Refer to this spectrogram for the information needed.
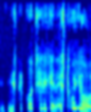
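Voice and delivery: high-pitched aggressive stranger; mock interrogation. Retold aggressive questioning by stranger. (interrogatorio imitado, con voz muy aguda)

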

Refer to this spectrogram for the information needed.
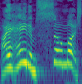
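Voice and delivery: high-pitched, drawn-out exasperation; exasperated outburst. Real, not acted. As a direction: let the loathing burst out high and slow. Exasperated outburst about hated wrestler.

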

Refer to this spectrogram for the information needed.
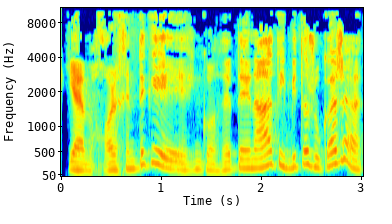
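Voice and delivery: ordinary delivery

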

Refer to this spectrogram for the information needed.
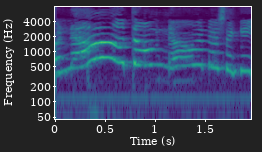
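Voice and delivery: high, loud pretend wail; hammed-up dream sobbing; mock crying. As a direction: plead like a child in a dream, half laughing. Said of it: "llorando y llorando".

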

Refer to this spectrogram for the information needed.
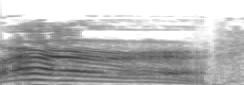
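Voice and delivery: gruff pirate growl, loud; grumpy old sailor. Retold or imitated. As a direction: growl it like a cranky sea dog. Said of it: "es como un viejo cascarrabias, como Don Cangrejo".

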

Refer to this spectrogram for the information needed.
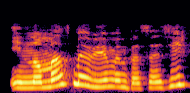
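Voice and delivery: ordinary delivery

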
